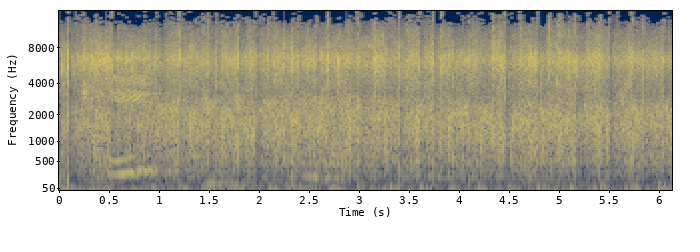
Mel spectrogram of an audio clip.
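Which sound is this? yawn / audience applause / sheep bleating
audience applause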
